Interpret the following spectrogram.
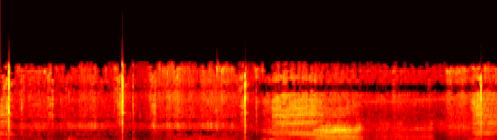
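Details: Sheep bleating during autumn shearing in a Kazakh village: one loud wavering bleat with stacked harmonics, a fainter bleat later, and clicks and handling noise around it.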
